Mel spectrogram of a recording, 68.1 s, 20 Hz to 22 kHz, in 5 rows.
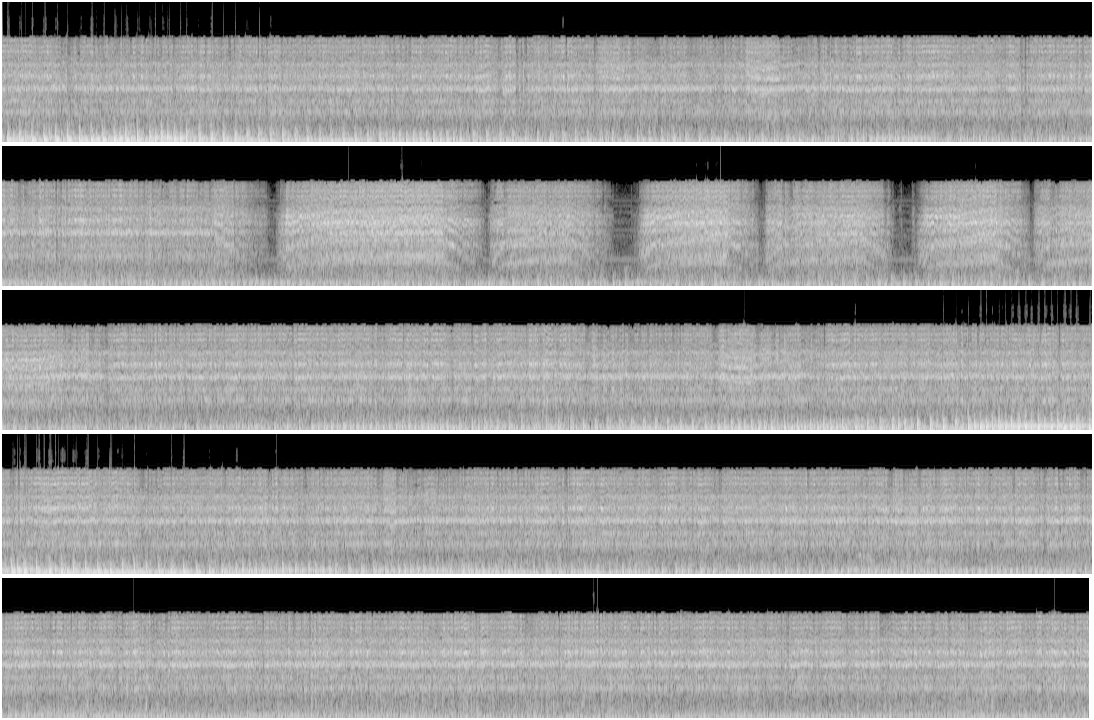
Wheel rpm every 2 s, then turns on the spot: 230, 230, 230, 230, 230, 230, 230, 230, 110, 160, 90, 130, 110, 150, 230, 230, 230, 230, 230, 230, 230, 230, 230, 230, 230, 230, 230, 240, 230, 230, 230, 230, 230, 240.
20-22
